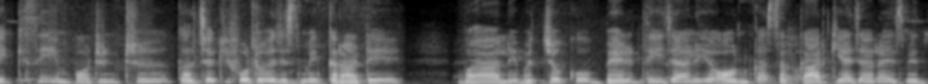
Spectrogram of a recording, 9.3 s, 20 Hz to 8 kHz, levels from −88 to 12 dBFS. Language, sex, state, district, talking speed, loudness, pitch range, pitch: Hindi, female, Uttar Pradesh, Lalitpur, 155 wpm, -16 LUFS, 235-255 Hz, 245 Hz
